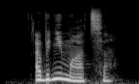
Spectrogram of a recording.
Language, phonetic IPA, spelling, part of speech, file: Russian, [ɐbnʲɪˈmat͡sːə], обниматься, verb, Ru-обниматься.ogg
- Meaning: 1. to hug, to embrace one another 2. passive of обнима́ть (obnimátʹ)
